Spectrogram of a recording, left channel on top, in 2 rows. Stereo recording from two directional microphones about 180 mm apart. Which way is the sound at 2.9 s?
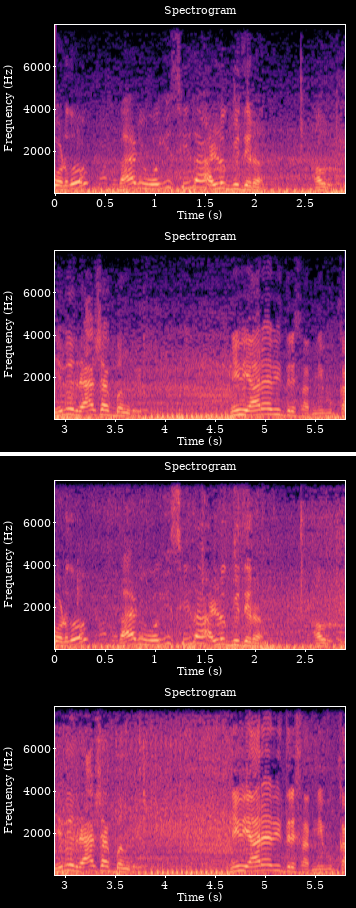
45° left (ahead or behind).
